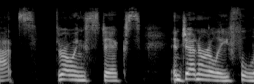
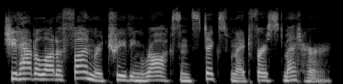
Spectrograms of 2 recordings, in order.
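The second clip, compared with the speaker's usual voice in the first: plain reading voice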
